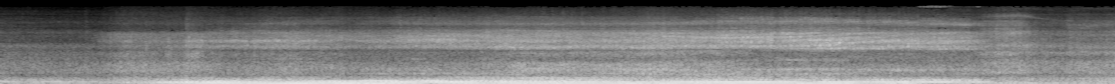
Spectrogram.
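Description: A car drives by on a slushy road.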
